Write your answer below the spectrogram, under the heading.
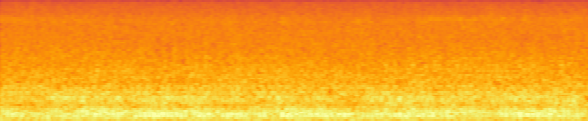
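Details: Purring from a mother cat as she hugs kittens Daisy and Aragon, nearly ten weeks old; an even, deep throbbing hum sustained without pause over a quiet indoor background.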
